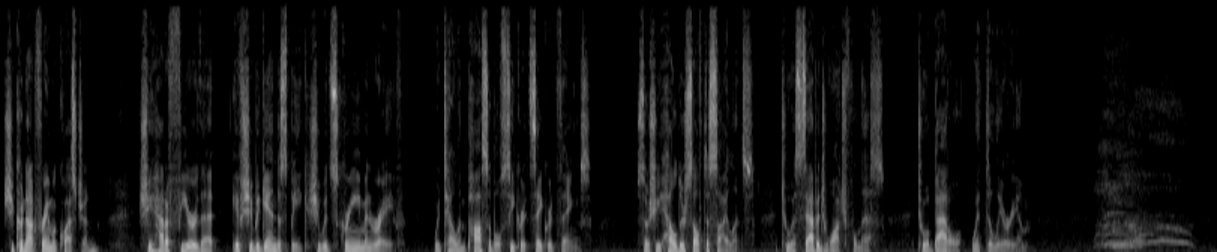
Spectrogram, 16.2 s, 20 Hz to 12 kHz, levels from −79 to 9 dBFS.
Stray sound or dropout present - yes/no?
yes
